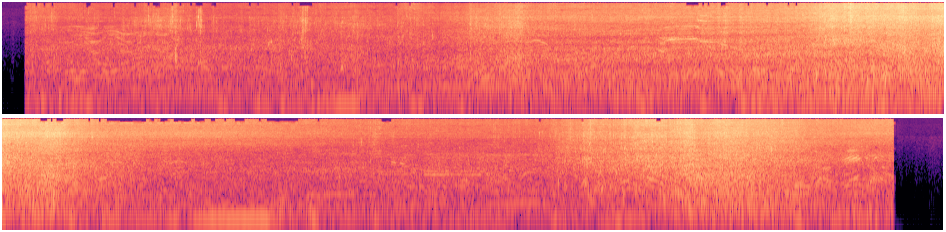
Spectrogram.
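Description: Ocean waves wash onto a Bahamas beach, a steady roar with two louder surges as waves break, mixed with wind buffeting the microphone and faint voices in the background.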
